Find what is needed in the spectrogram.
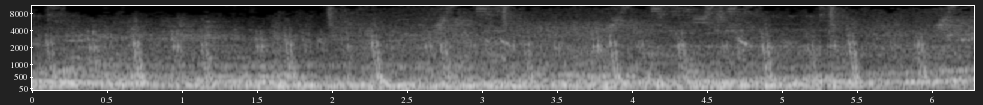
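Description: Dark-ride soundtrack music with gliding electronic tones, overlaid by rapid short zaps and clicks, several a second. These are the laser-blaster shots and target hits as the score racks up.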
